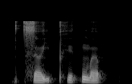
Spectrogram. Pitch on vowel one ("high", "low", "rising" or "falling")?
low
